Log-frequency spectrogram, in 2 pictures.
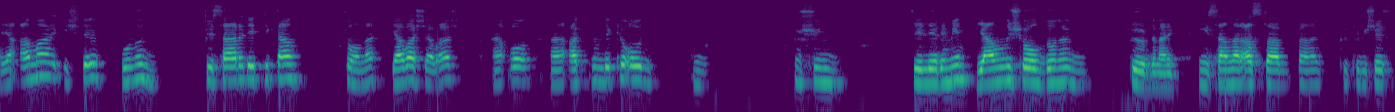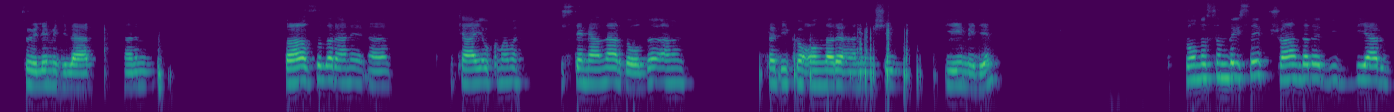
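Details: Adult speaker; stuttering.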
